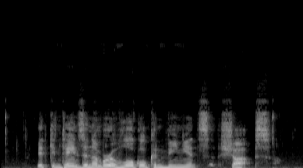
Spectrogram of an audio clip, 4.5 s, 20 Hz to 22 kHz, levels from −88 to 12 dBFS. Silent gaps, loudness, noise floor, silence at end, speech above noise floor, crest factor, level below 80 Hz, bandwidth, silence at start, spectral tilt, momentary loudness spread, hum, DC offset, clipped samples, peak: none; -21 LUFS; -56 dBFS; 0.5 s; 35 dB; 16 dB; -56 dBFS; 9 kHz; 0.55 s; -6.5 dB/octave; 14 LU; none; under 0.1%; under 0.1%; -6 dBFS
